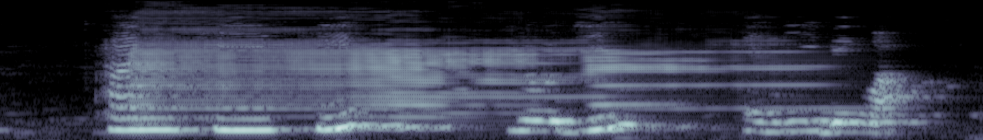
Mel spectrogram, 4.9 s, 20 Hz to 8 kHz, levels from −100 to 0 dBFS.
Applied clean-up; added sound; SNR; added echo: classical method WPE with log-MMSE.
